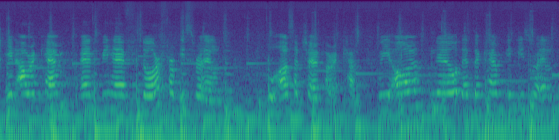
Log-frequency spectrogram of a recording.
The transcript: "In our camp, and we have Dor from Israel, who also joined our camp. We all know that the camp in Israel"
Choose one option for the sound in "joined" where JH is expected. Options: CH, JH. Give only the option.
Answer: CH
